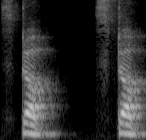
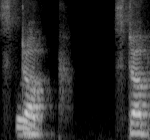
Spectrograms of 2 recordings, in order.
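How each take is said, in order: No difference in how they are said.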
